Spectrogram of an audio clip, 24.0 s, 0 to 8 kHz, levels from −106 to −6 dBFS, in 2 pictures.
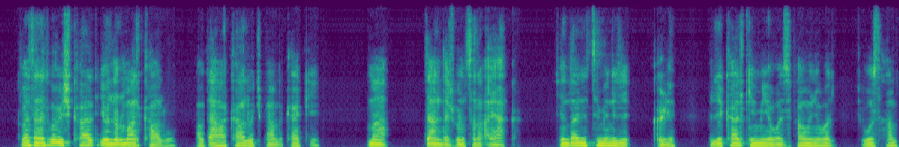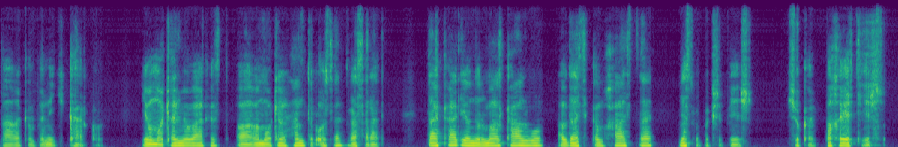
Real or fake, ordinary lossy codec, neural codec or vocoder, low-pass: fake; none; codec, 16 kHz, 16 kbps, FreqCodec, smaller model; none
